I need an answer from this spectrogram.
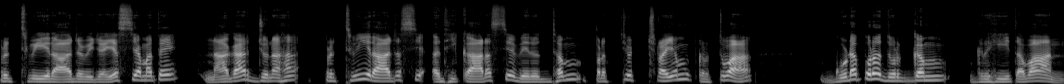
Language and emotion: Sanskrit, neutral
